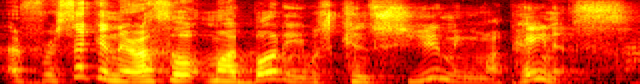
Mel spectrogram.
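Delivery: ordinary talk, nothing marked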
